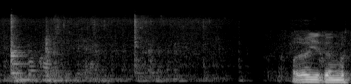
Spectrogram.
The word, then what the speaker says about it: Thumba Karawila: Is how you pronounce yeah. them. What was the name for them? That was, Tumbakarawilla.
